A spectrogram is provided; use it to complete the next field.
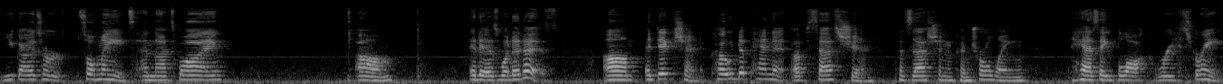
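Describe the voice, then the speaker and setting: Audible room echo surrounds a woman who speaks slowly-ish at a medium pitch, somewhat breathy, with fairly even intonation and long, frequent pauses. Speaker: tarot reader. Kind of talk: tarot reading to camera.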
